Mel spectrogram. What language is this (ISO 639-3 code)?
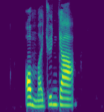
yue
